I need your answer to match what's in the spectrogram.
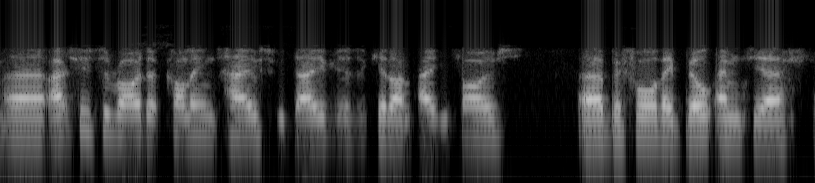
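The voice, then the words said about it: English accent. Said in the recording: “you got a bit of an accent going on ... I'm from England”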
